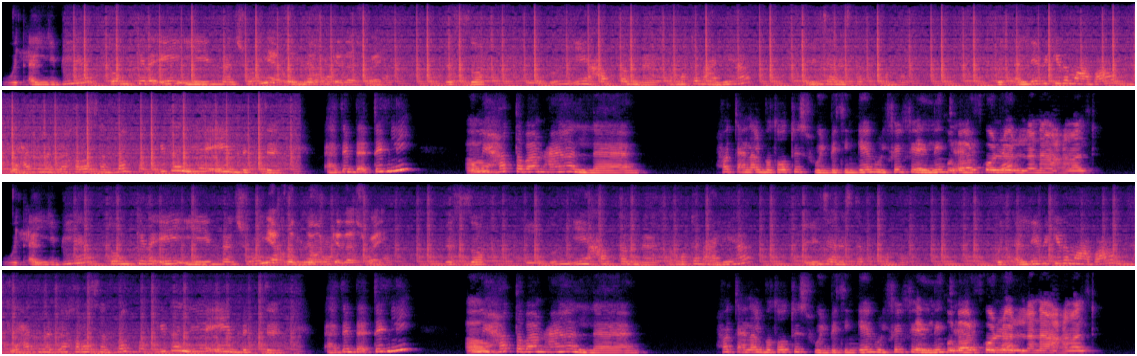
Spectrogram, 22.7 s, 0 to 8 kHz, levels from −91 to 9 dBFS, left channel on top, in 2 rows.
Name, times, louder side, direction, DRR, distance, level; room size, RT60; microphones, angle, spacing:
voice 1, 0.0-3.3 3.7-3.9 4.4-4.9 5.5-7.5 8.0-9.1 9.9-15.4 16.0-17.7 18.5-21.4, left 2 dB, 10° left, 0.3 m, -24 dB
sound 1, 0.6-14.3, left 4 dB, 85° left, 0.5 m, -27 dB
voice 2, 2.6-3.9 5.2-5.5 8.0-8.3 16.0-16.2 20.5-22.2, right 1 dB, 30° right, 0.6 m, -23 dB
3.5 x 2.4 x 3.3 m
head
